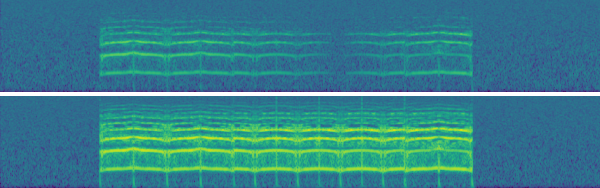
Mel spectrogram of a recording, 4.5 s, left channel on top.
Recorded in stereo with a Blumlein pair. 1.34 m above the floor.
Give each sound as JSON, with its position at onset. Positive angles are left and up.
{"t": 0.7, "sound": "a scream", "azimuth_deg": -35}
